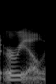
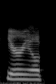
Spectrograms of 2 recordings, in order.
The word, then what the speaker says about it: Uriel: I almost said Uriel, which is the Hebrew pronunciation. Uriel corrects him, 1,214, which I like.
